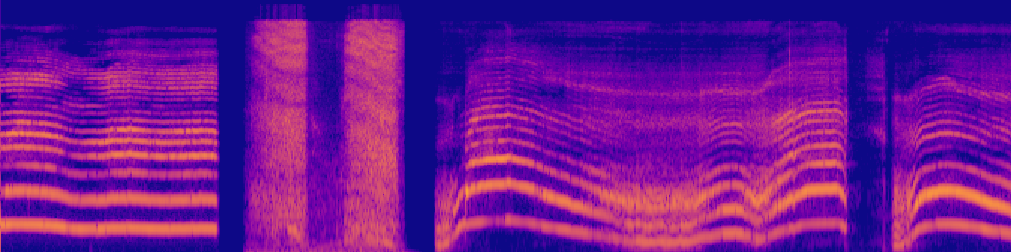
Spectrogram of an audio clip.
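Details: Domestic cat meowing: a steady, level meow, then a short hissing burst, then a long, drawn-out meow that wavers and dips before rising, and a final short meow.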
